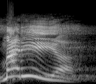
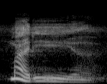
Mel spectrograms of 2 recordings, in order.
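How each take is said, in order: First: It sounds annoyed and exasperated. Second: It sounds sad and disappointed.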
